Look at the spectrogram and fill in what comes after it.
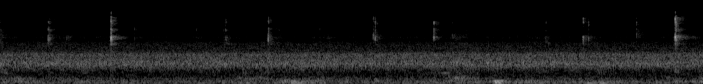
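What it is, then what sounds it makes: Bar soap. A metal needle scratches lines into the surface of a solid lilac bar of soap with an embossed logo, held in the hand. About eight short, bright, crisp ticks and scrapes come through at uneven intervals over a steady soft hiss, each dying away almost at once.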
